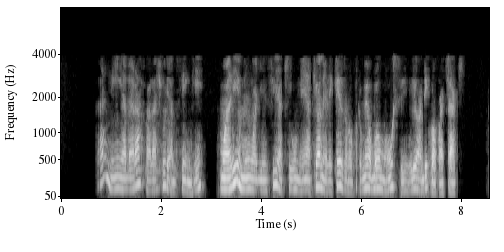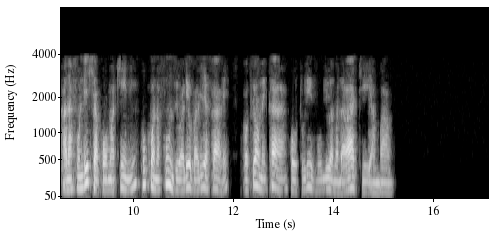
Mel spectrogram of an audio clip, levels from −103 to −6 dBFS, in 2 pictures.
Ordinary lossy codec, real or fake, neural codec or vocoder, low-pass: AAC, 16 kbps; real; none; 7.2 kHz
